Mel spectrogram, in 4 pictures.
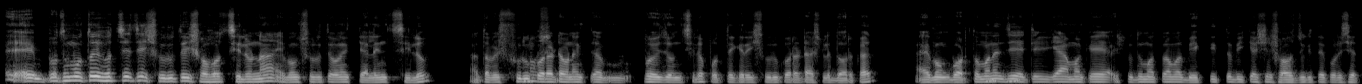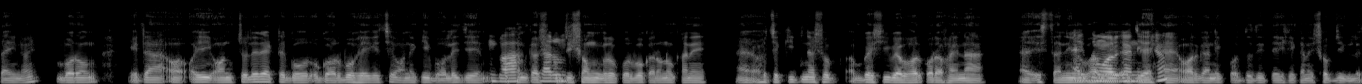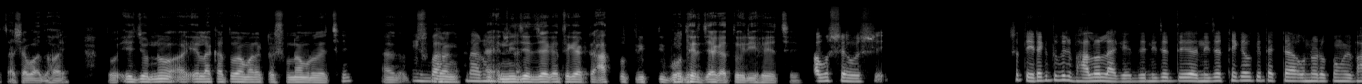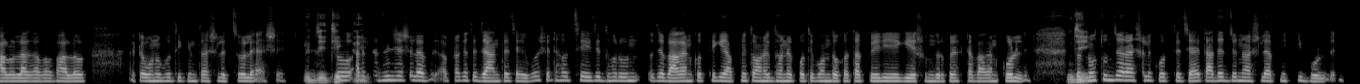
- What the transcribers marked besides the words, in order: laughing while speaking: "বোধের জায়গা তৈরি হয়েছে"; chuckle; other background noise
- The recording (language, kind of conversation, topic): Bengali, podcast, যদি আপনি বাগান করা নতুন করে শুরু করেন, তাহলে কোথা থেকে শুরু করবেন?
